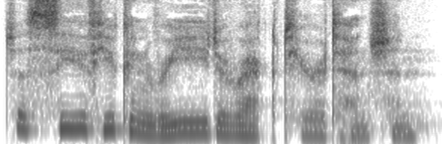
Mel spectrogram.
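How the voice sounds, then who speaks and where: A low, mellow woman's voice guides a sleep meditation, soft and slow. Much of it drifts into a breathy near-whisper. The sound is close and dry, with no room around it. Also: animated, no echo.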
